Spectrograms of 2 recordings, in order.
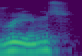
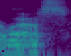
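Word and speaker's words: Reims: So this is reams. Uh the French pronounce it ras.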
